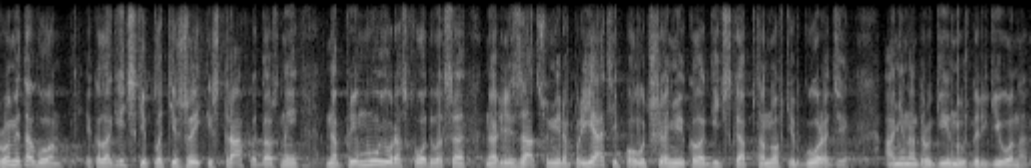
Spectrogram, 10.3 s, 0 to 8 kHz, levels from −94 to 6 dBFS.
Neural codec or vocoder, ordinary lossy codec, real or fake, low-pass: codec, 16 kHz, 8 kbps, FunCodec, trained on Chinese and English, 25 frames a second; none; fake; none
